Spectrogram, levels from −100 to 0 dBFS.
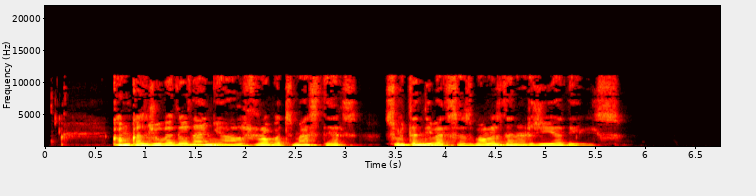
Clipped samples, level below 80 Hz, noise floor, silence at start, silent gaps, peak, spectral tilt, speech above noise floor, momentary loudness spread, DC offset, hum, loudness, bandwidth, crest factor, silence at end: under 0.1%; -64 dBFS; under -90 dBFS; 0.7 s; none; -4 dBFS; -7.5 dB/octave; over 70 dB; 14 LU; under 0.1%; none; -21 LUFS; 11.5 kHz; 16 dB; 1.05 s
